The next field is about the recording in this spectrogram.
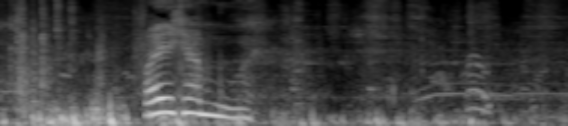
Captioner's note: Dog barking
